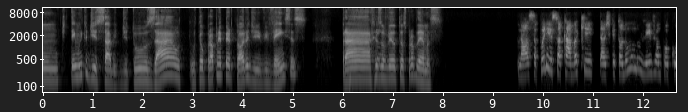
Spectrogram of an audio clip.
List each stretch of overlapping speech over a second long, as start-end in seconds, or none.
none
